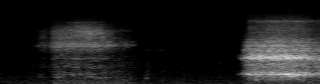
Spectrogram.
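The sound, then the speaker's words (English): A slow, deep breath: a long airy breath, a moment of silence, then a second breath that is louder and fuller. “Nice deep breath. From your mind to your gut.”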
